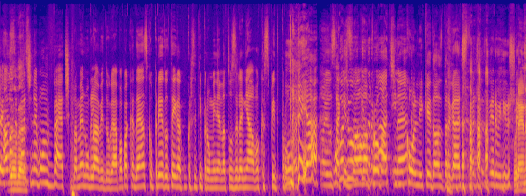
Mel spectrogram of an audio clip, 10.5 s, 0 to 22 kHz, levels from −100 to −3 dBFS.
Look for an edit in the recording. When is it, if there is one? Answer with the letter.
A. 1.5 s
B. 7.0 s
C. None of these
A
